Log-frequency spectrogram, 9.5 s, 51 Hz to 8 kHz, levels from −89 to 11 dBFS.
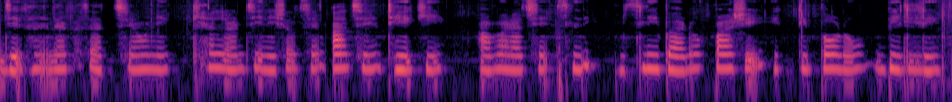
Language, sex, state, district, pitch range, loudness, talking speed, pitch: Bengali, female, West Bengal, Kolkata, 255-275 Hz, -34 LUFS, 105 wpm, 265 Hz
